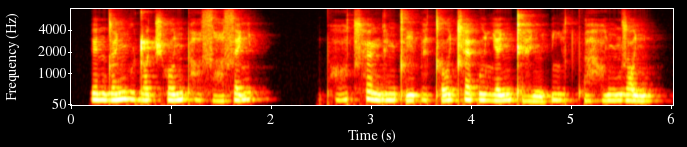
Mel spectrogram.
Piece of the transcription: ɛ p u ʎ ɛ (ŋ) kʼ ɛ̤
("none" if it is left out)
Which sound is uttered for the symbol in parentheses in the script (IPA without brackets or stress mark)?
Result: ɲ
